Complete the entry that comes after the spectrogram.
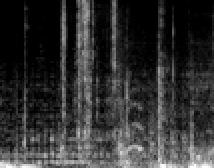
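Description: A car engine starts up close by, a short burst of cranking and clattering that settles into a steady low rumble, with a faint metallic jingle like keys.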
